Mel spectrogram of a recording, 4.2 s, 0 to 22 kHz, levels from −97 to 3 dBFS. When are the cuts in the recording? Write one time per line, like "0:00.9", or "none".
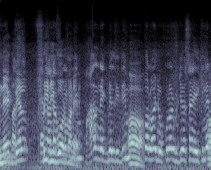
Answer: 0:02.9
